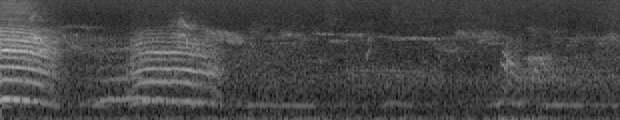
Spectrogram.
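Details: Eurasian collared dove giving two harsh, wheezy, nasal calls about half a second apart, likely its wheezy purring flight call, followed by fainter, softer notes against a quiet background.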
